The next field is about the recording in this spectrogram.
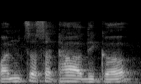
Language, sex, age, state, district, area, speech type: Sanskrit, male, 18-30, Odisha, Jagatsinghpur, urban, spontaneous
